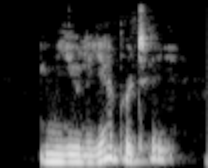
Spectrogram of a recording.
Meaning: 1. The state or quality of being a woman; the features of a woman's nature; femininity, womanhood 2. The state of attainment of womanhood following maidenhood 3. The state of puberty in a female
- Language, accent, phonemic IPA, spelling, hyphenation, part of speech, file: English, Southern England, /ˌmjuːlɪˈɛbɹɪti/, muliebrity, mu‧li‧e‧bri‧ty, noun, LL-Q1860 (eng)-muliebrity.wav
